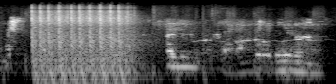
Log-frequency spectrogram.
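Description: Rapid automatic gunfire in a shooting video game, a loud sustained burst for about a second, followed by game sounds and a player's voice talking.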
